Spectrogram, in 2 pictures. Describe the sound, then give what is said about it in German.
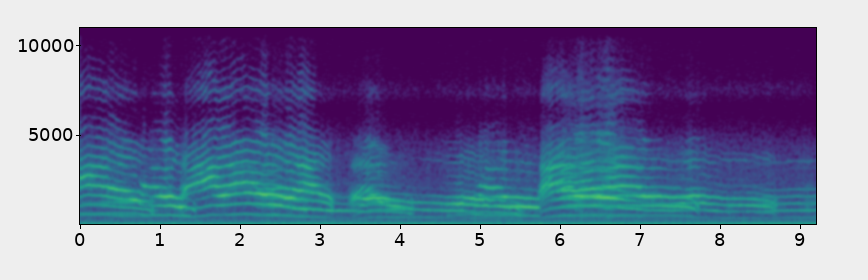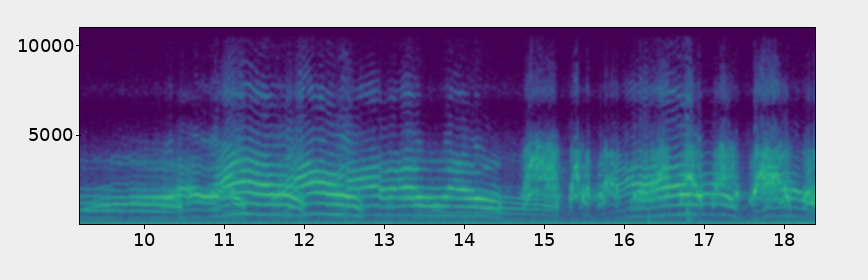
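Several kittens mewl and squeak almost nonstop, their thin, high cries overlapping in quick, wavering bursts, fairly loud, with no talking. “Die kleinen Katzen machen dieses Fiepen, das sich von draußen wie ein Wimmern anhört.”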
